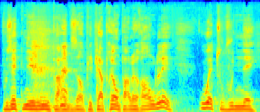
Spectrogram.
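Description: A man's voice: mid-range voice, brisk, warm tone, husky. A man hosting an interview, asking questions hesitantly and repeating himself as he searches for words.

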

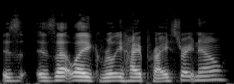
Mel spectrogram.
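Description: Female producer, low-pitched, informal, slightly halting as she joins the banter. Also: steady tone, a crowd in the background. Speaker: show producer. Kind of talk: casual banter.

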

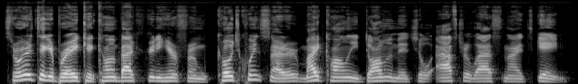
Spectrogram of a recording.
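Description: A male sports radio host with a fairly high, very clear voice talks listeners through the show rundown. The sound is close and dry, with a casual, conversational delivery. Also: fast talker, a bit bright, no room sound.

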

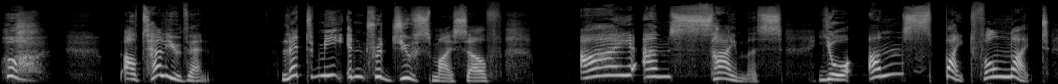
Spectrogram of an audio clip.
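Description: Woman as earnest little knight, slow and animated. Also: high-pitched, dry recording, studio quality, pitched above the performer's own voice, heavily acted. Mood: proud explaining. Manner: earnest, solemn, flustered at times. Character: tiny earnest male knight, gallant protector of children. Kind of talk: dramatised children's fairy tale reading.

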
